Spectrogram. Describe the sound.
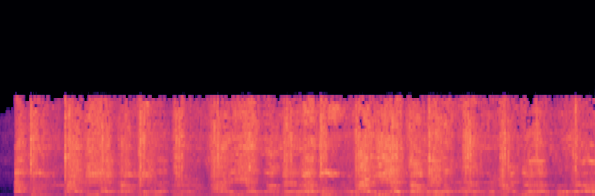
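A crowd in Libreville celebrates after the coup with loud cheering and shouting. Many voices chant and yell together in a continuous, rowdy roar that lasts the whole clip.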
